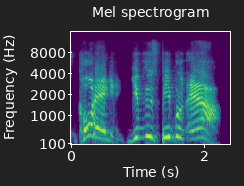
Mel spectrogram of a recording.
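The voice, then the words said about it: Put-on Austrian accent. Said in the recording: “it's written in an Austrian accent.”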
